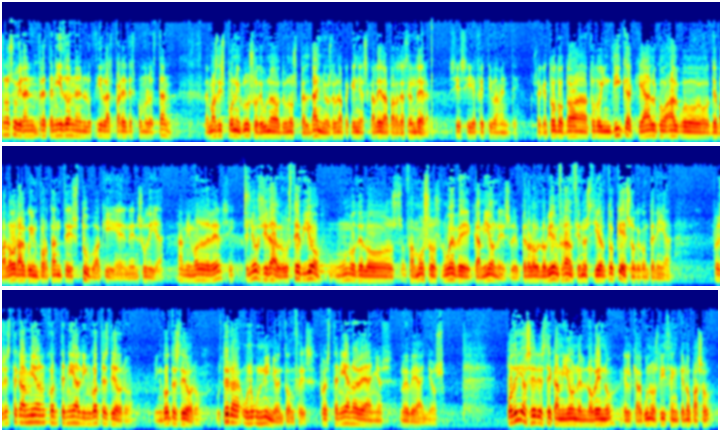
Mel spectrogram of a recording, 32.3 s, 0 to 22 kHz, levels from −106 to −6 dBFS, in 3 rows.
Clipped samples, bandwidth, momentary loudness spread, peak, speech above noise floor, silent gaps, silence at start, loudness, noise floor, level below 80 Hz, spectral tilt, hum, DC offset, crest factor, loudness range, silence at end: under 0.1%; 13.5 kHz; 11 LU; -2 dBFS; 29 dB; none; 0 s; -20 LUFS; -49 dBFS; -78 dBFS; -5.5 dB/octave; none; under 0.1%; 18 dB; 4 LU; 0.1 s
